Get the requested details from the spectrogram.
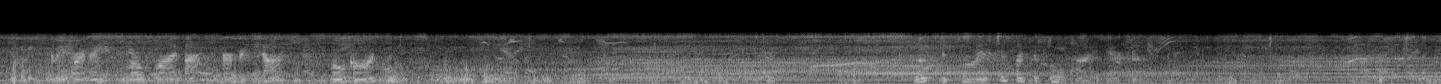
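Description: A small propeller plane drones overhead, its engine pitch shifting as it turns.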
